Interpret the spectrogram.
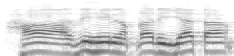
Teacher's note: القریۃ کی را کو پر پڑھیں گے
